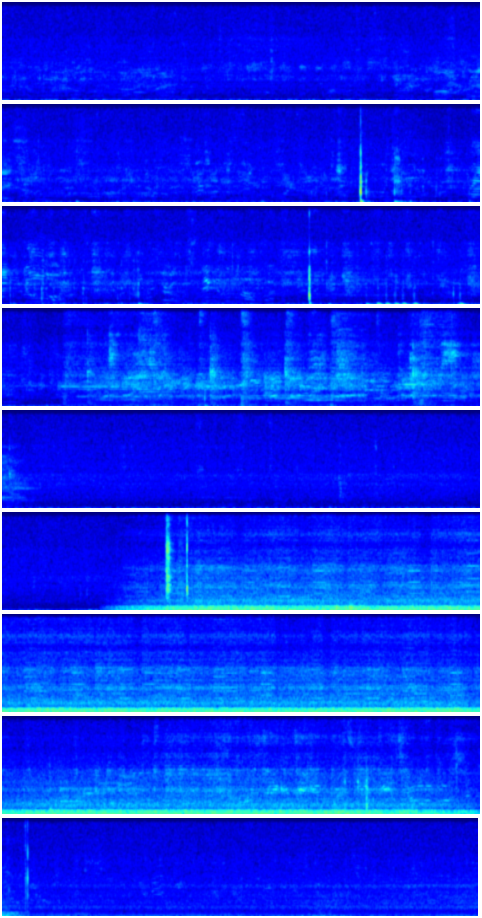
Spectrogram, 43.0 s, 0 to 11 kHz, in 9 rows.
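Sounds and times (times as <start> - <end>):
road and wind noise in car: 19.4 - 43.0.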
